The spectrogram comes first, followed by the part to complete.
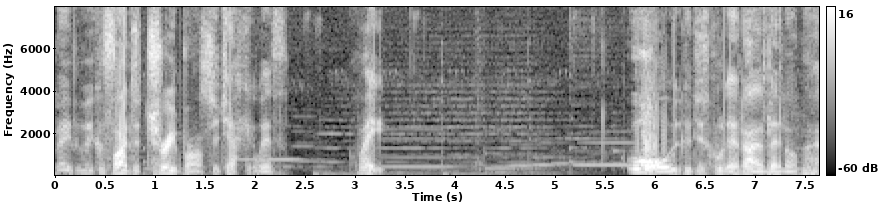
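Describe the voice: A man with a slightly mellow tone and little pitch movement, taking long, frequent pauses, with faint music in the background. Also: medium pitch for a man, fairly slow pace.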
